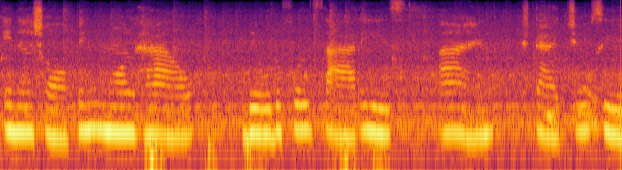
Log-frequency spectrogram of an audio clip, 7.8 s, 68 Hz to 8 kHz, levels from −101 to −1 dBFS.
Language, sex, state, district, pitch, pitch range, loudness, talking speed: English, female, Andhra Pradesh, Sri Satya Sai, 200 Hz, 185-210 Hz, -14 LUFS, 85 wpm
